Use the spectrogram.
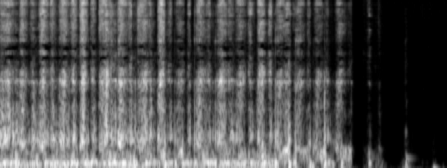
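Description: A small solid wooden wide-tooth comb is held horizontally while fingertips and nails strum and scratch across its teeth. It makes a steady, dense scratching and plucking rattle with a low hum underneath. The sound stops abruptly after about three and a half seconds, leaving a few soft, scattered taps.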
